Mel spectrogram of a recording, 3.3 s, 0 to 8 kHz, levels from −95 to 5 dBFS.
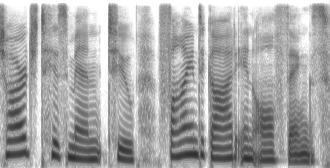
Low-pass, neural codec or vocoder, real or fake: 7.2 kHz; codec, 16 kHz, 2 kbps, X-Codec, HuBERT features, trained on LibriSpeech; fake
